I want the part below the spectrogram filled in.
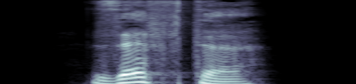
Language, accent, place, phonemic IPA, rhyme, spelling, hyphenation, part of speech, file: German, Germany, Berlin, /ˈzɛftə/, -ɛftə, Säfte, Säf‧te, noun, De-Säfte2.ogg
- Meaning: nominative/accusative/genitive plural of Saft "juices"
